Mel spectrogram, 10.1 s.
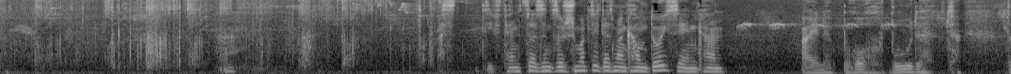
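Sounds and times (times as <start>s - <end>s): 
footsteps of several people walking around to the back of a rundown shack: 0.0s - 4.5s
speech: 4.8s - 10.0s.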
